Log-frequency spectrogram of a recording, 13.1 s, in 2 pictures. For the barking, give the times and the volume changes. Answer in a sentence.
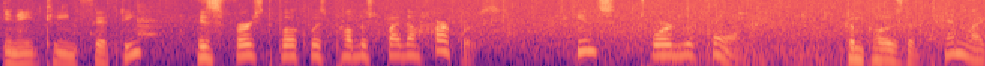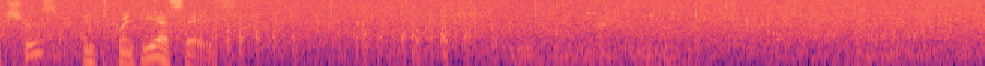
The barking can't be heard in this clip.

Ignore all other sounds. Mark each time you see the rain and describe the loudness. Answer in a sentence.
You can hear the rain from 0.0 to 13.0 s, getting louder.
